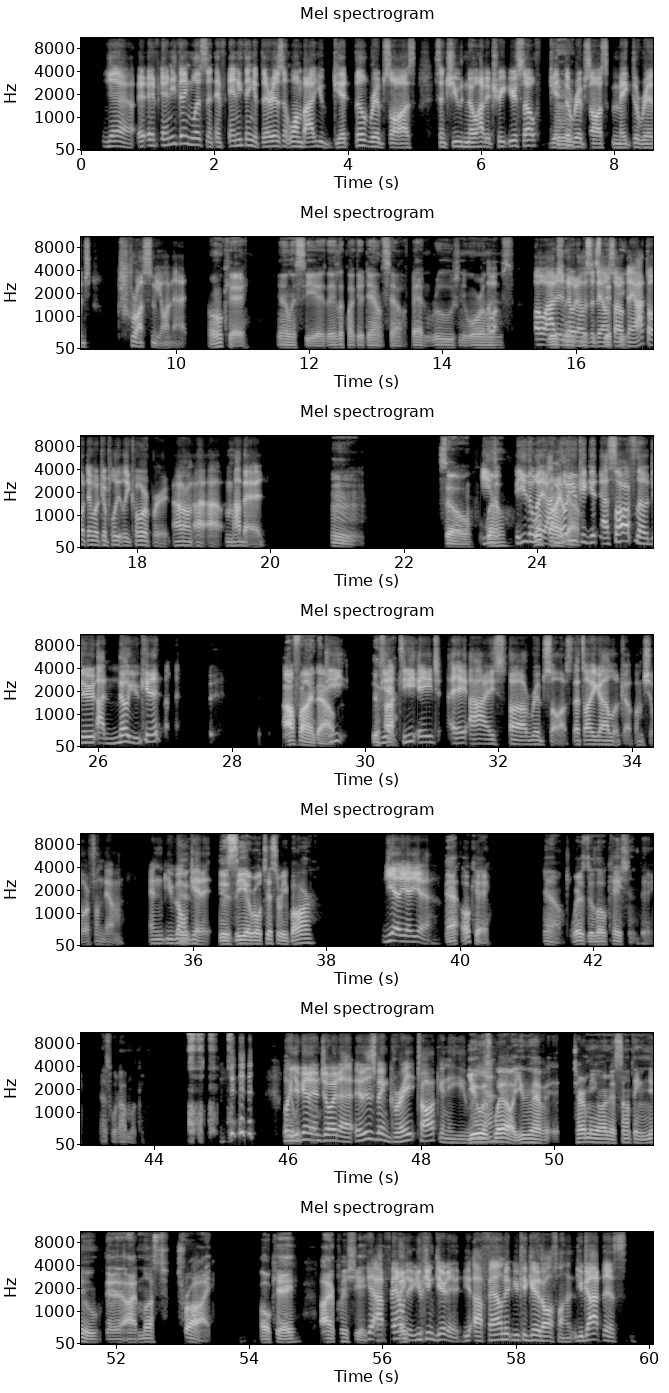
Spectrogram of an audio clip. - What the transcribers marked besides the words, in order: stressed: "Trust"; chuckle; tapping; other background noise; laugh; snort
- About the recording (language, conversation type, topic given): English, unstructured, How can I let my hobbies sneak into ordinary afternoons?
